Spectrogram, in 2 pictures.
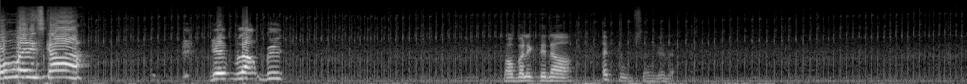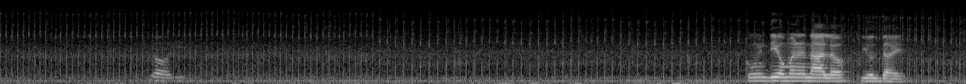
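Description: A small kart motor hums steadily.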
